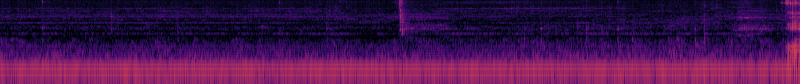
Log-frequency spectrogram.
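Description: Steady low background hum with no speech, and a single sharp click about four seconds in.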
